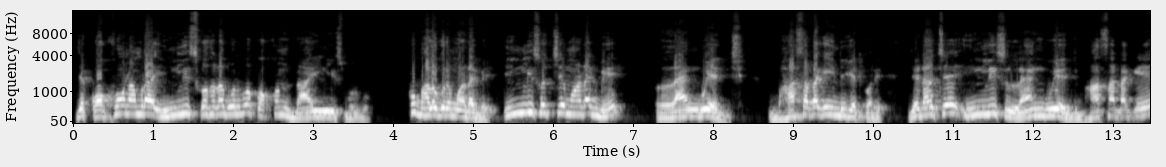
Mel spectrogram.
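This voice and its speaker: A man's voice: high voice, darkish tone. A male English teacher explaining a lesson, who asks rhetorical questions and repeats key points. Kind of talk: classroom-style lesson explanation.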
